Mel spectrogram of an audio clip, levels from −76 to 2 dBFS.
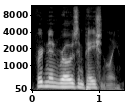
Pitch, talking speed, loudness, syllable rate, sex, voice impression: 140 Hz, 130 wpm, -15 LUFS, 5.3 syllables/s, male, masculine, adult-like, slightly powerful, slightly hard, raspy, cool, calm, slightly mature, wild, slightly lively, slightly strict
